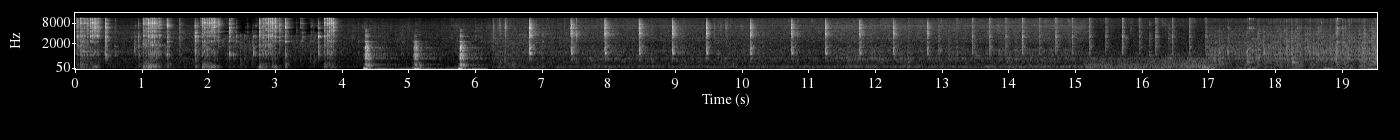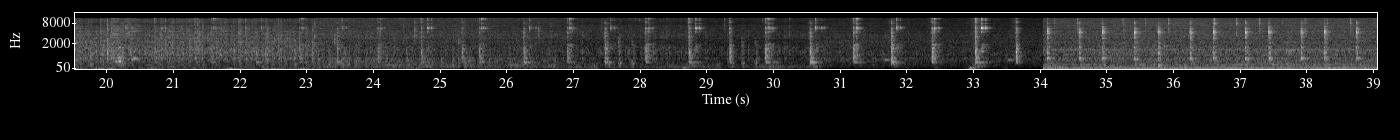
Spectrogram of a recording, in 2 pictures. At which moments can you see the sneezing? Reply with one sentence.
The sneezing can be heard from 20.1 to 21.1 s.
